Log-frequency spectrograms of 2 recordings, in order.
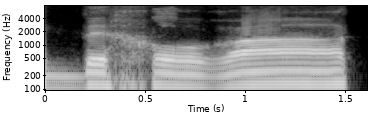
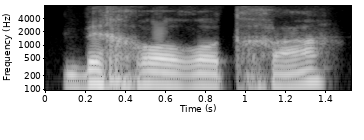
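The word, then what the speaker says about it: בְּכֹרָתְךָ: How did I know that it should be Bechoratecha instead of Bechorotcha?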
